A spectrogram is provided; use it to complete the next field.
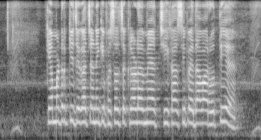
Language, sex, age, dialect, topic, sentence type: Hindi, female, 18-24, Awadhi Bundeli, agriculture, question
